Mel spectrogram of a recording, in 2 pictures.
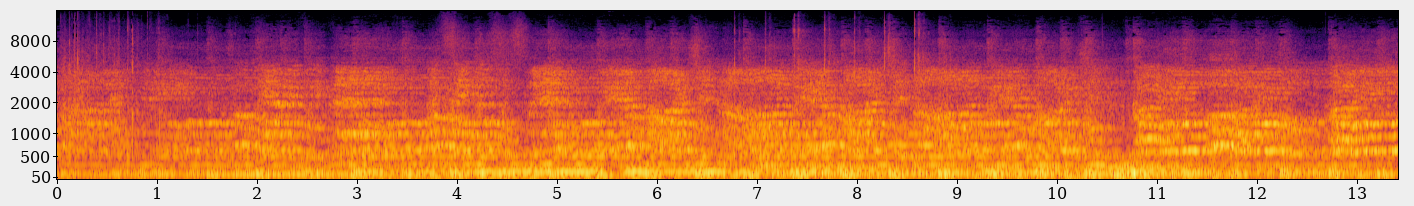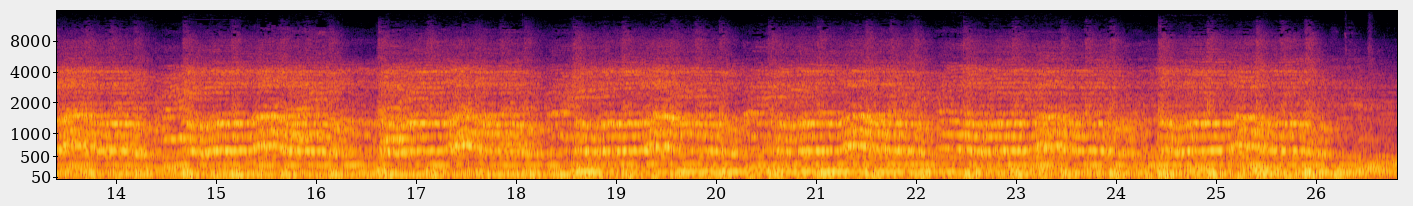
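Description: A large mixed-voice a cappella choir singing in parts, with a sustained low bass line under several moving upper harmonies.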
